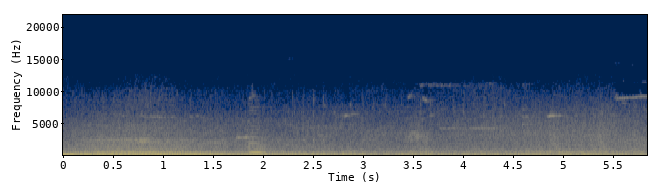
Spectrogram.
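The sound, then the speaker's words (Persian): A car drives into a shopping arcade parking garage, its engine and tyre rumble steady and fairly loud throughout, with a whining tone that fades early on; no voices. “عباس با ماشین وارد پارکینگ پاساژ می شود”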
